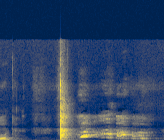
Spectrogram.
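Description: One sharp slap about a second in, a hand striking the patient's body, followed by a short stretch of a person's voice.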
